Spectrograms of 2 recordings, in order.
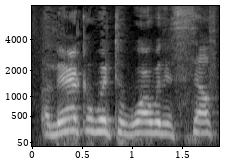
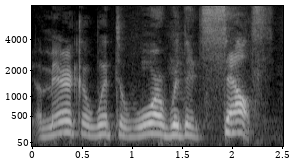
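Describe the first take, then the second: First: America went to war with itself, louder, weight on went; emphatic repeat. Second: Said in the usual way. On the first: Real, not acted. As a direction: hammer it home, stressing went. Repeats statement with more force.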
